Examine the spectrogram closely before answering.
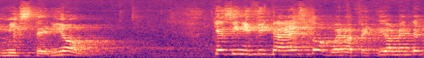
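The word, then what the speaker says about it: μυστήριον: Misterio viene de una palabra griega que se pronuncia más o menos así, misterión.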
